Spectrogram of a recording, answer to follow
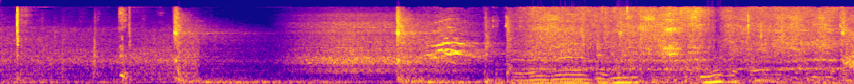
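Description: Film action soundtrack: a vehicle engine running at speed under music, with a few quick swishing hits in the first half and wordless voice sounds in the second half.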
